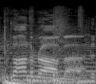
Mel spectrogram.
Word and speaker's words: Bananarama: Bananarama.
